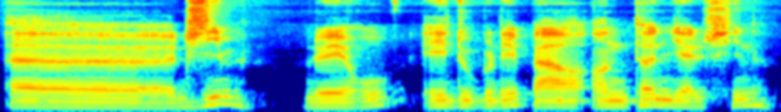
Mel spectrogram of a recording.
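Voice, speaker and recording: A man hosting a relaxed podcast conversation, talking enthusiastically about animated series with frequent fillers and restarts. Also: on the low side, slow. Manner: enthusiastic, hesitant with many fillers. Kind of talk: casual chat.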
